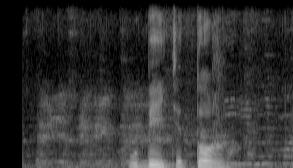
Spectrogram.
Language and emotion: Russian, angry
